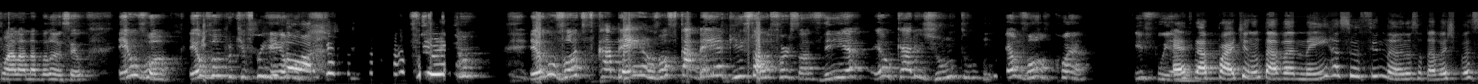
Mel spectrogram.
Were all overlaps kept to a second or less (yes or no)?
yes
